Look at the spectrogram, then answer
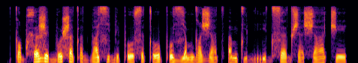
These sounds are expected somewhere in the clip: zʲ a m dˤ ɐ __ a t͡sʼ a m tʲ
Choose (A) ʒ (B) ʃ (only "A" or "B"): A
